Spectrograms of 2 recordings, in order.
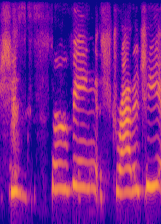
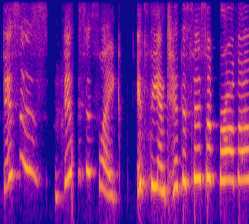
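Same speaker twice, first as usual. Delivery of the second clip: high-pitched, insistent protest; worked-up, high retelling of own reaction; exasperated retort; 7 semitones higher, 5 dB louder than usual. Retold or imitated. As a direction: rise into a loud incredulous objection. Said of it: "And I'm like".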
